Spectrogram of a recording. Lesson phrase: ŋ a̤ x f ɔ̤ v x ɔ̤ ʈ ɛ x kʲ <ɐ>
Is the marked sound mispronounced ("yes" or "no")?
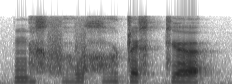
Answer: no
